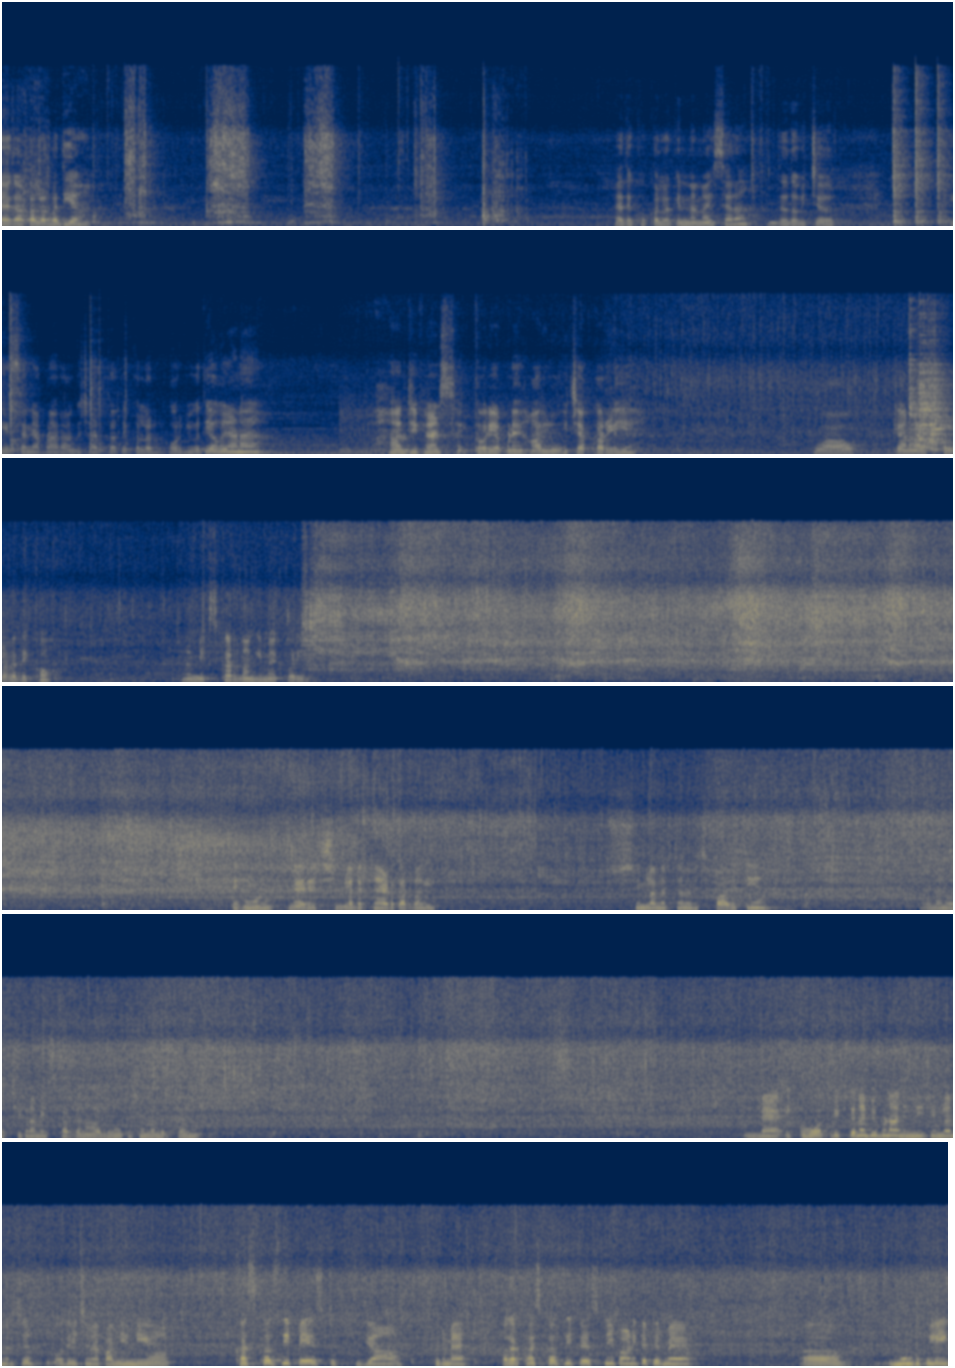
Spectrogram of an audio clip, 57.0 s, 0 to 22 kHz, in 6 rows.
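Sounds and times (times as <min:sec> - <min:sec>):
potatoes sizzling in a pan: 0:00.0 - 0:04.4, 0:15.1 - 0:57.0
ladle scraping metal pot: 0:01.1 - 0:03.5, 0:04.1 - 0:05.3.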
